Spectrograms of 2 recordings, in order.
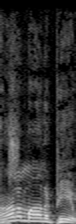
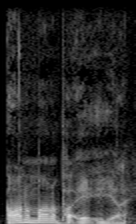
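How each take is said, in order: First: It is said with the usual English vowels. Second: It is said with a Greek-style 'ae' vowel. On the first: The speaker calls it right. "It's not. It's onomatopoeia" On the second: The speaker calls it wrong. "we don't do the the Greek. You know the ae onomatopoeia"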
